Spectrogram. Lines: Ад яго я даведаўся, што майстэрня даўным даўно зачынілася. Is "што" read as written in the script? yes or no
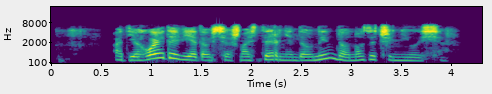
no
